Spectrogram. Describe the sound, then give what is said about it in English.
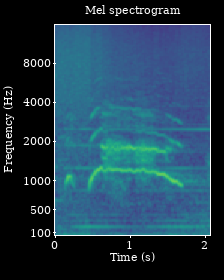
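A person's skin sizzles with a hiss lasting about two seconds, with a high, rising whine riding over the crackling hiss before it cuts off. No one speaks. “Outside, her skin started sizzling.”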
